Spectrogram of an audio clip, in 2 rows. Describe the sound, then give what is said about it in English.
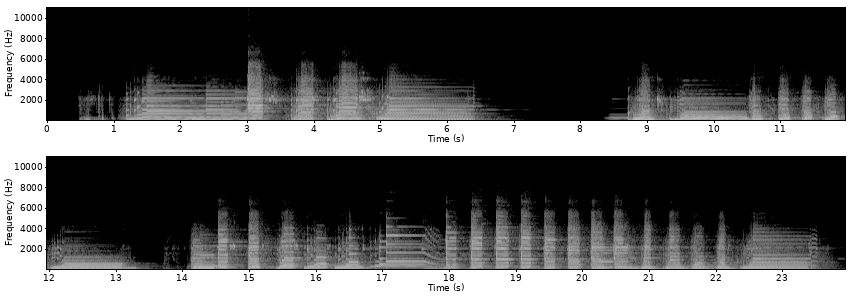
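An electric guitar played through an amp with a clean, dry tone, pedal off, captured through the A to Ds of a DiGiCo S31 console with no EQ and a little console reverb, strumming chords and picking notes in three phrases separated by short pauses, fairly loud with no voices. “So the reverb is from the Digico console, not because the amp doesn't have any. All right, so here's our dry sound, and then I'll kick the pedal in.”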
